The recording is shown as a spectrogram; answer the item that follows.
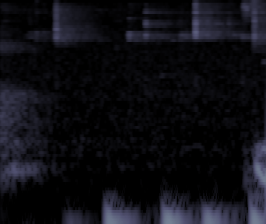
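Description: Clicks and a run of low knocks from a stylus writing on a pen tablet, starting about a second in.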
